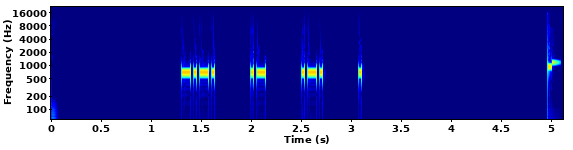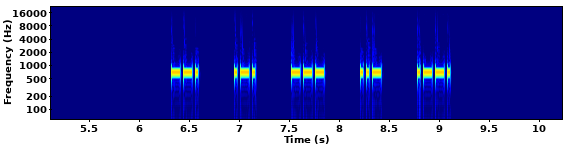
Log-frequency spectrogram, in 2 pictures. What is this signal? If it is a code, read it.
Morse code, heard as a keyed tone, about 40 wpm, spaced as for 19 wpm, 690 Hz. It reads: CARE GROUP
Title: 4x Character Spacing - Top 300 Words - 40wpm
